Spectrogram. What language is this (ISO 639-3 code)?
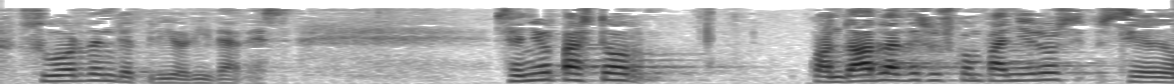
spa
